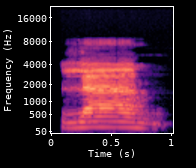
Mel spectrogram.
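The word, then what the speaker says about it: لام: box number 23 is lamb say lamb this is like this sounds like the letter l in english el lam okay box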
